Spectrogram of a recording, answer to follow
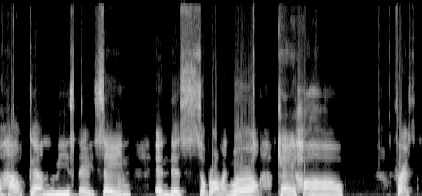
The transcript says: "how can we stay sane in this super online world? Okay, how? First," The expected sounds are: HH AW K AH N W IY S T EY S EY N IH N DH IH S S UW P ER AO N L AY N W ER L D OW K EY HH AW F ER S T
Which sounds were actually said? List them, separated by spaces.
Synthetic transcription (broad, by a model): HH AW K AH N W IY S T EY S EY N IH N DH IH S S UW P ER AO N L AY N W ER L D K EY HH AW F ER S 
